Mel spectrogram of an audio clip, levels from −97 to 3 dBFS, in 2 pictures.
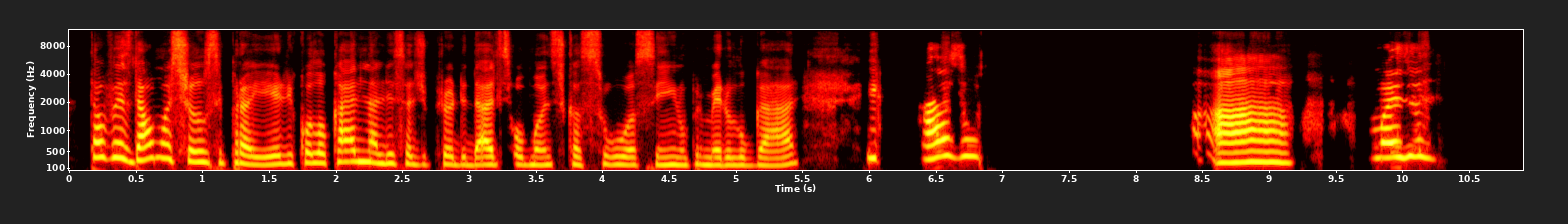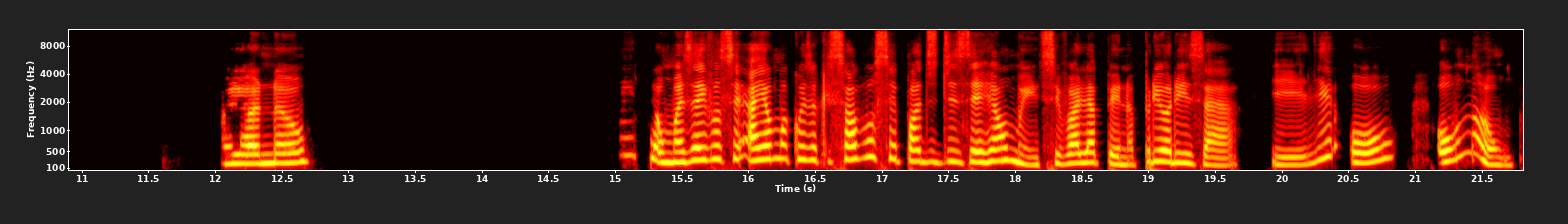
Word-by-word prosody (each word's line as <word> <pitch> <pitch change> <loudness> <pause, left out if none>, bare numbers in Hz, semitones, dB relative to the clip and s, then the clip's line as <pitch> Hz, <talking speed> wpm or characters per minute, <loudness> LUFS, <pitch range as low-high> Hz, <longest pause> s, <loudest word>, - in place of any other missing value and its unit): talvez 360 -3 +2
dá 295 +3 +5
uma 345 -1 -1
chance 250 -5 -2
pra 215 -3 0
ele, 200 +3 -3
colocar 235 +2 0
ele 260 - +1
na 245 -2 +1
lista 220 -1 -4
de 190 0 -12
prioridades 190 -1 -2
romântica 185 0 -5
sua, 190 +1 -5
assim, 185 +1 -6
no 180 - -6
primeiro 180 -1 -4
lugar 180 +2 -4 0.5
e 345 - +1 0.3
caso 380 +4 +4 1.8
Ah, 245 0 +7 0.6
mas 360 +1 +5
é 380 -4 -1 1.8
Melhor 215 +1 +3
não? 225 +3 +1 2.3
Então 390 -9 -3
mas 245 +1 +2
aí 300 - +5
você 325 +1 -3
aí 285 +2 +6
é - - +6
primeira 335 0 -2
coisa 310 -2 -3
que 245 - -12
só 310 +5 +2
você 345 -2 -4
pode 270 -4 -1
dizer 250 0 -1
realmente 250 -8 0
se 220 - -5
vale 225 +3 +2
a 240 - +2
pena 200 -5 -4
priorizar 220 -8 -1 0.3
ele 195 - -5
ou 255 +9 0 0.3
ou 275 - +1
não. 190 - -1
240 Hz, 130 wpm, -23 LUFS, 195-305 Hz, 2.3 s, Ah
